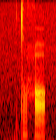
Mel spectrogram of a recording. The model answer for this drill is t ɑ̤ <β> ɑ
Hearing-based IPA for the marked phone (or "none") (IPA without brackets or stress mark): h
